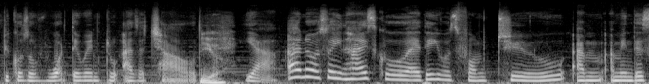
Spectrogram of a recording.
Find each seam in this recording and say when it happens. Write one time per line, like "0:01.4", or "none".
none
